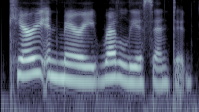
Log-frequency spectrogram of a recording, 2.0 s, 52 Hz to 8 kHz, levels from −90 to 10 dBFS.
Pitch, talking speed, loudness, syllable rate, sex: 225 Hz, 150 wpm, -15 LUFS, 6.2 syllables/s, female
